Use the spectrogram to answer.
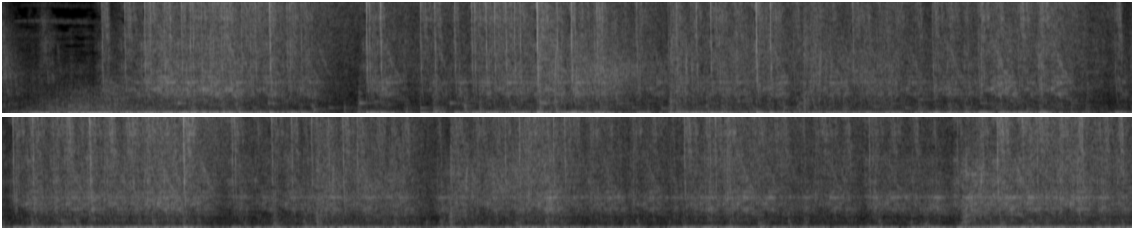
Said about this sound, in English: And the new iPhone stereo widening makes things sound really immersive. Just listen to this epic boss battle.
